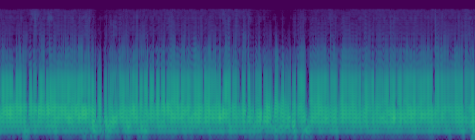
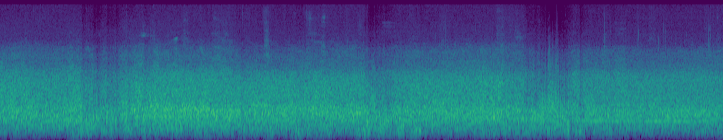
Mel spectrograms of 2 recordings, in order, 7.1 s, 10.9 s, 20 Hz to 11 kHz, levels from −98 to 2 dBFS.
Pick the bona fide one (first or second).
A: second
